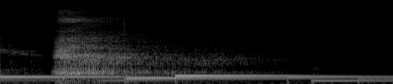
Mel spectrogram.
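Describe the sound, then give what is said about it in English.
A big exhale after holding the breath during a tension-and-release relaxation exercise: a breathy rush of air early on that slowly trails off, over steady, sustained low musical tones. “Keep holding it. Okay. Exhale and relax.”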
